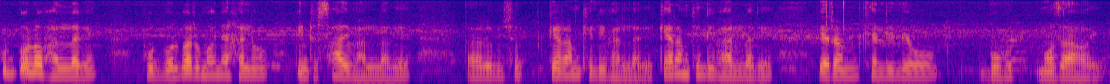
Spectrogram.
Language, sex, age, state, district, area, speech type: Assamese, female, 45-60, Assam, Udalguri, rural, spontaneous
